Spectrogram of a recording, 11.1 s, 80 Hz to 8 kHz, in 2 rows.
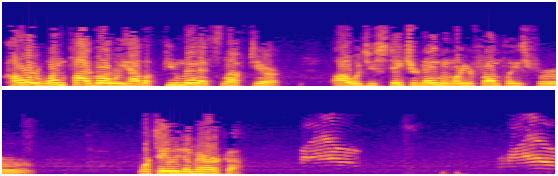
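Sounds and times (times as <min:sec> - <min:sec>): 
speech: 0:00.1 - 0:05.9, 0:06.9 - 0:08.0
cat meowing in protest: 0:08.5 - 0:09.2, 0:10.5 - 0:11.0.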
